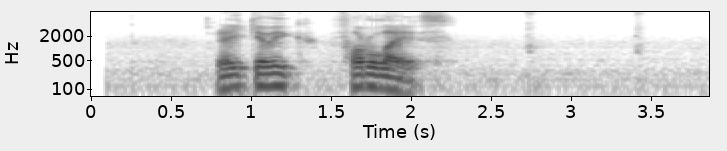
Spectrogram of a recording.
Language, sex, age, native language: Icelandic, male, 20-29, Icelandic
